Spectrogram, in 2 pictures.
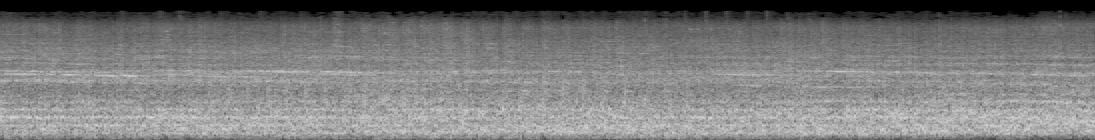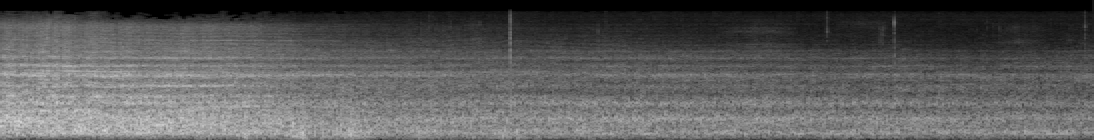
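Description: Freight train of steel gondolas and a caboose rolling past: steady wheel-on-rail noise with a high-pitched wheel squeal. The noise drops away about two-thirds of the way through as the end of the train passes and recedes.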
